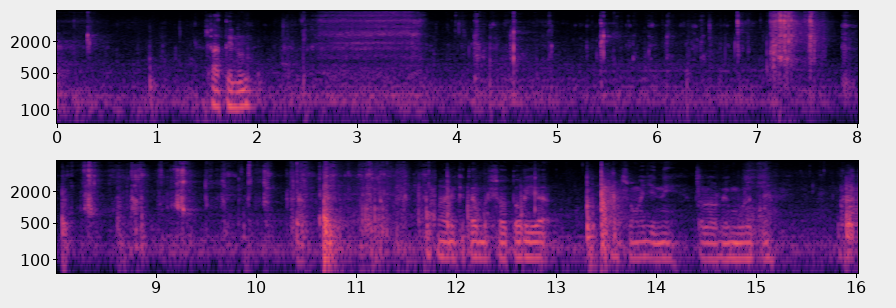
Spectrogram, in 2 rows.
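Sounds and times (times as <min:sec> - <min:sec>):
mouth chewing sounds: 0:02.3 - 0:10.3
cracker crunching: 0:04.0 - 0:10.6.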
